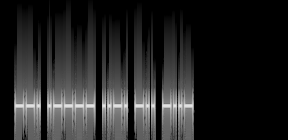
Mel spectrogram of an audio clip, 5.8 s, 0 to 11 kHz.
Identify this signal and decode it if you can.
Morse code, heard as a keyed tone, about 22 wpm, 700 Hz. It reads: G1FDX
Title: DXCC-100 Call Signs - 5 Characters - Repeated 3x - 22wpm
